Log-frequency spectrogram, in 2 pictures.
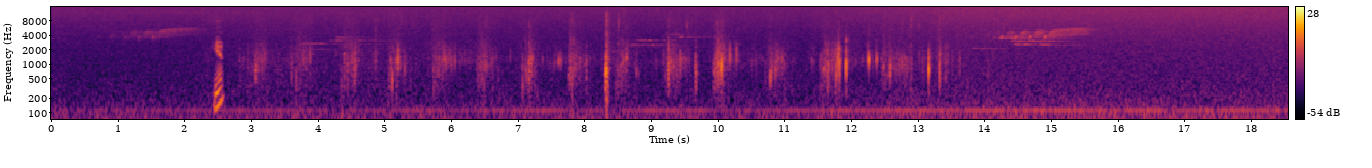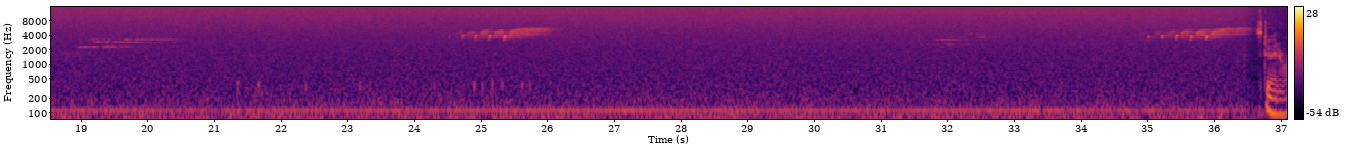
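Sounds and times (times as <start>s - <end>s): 
low rumble: 0.0s - 37.0s
black-throated blue warbler song at Allegheny: 0.8s - 16.8s, 18.4s - 20.7s, 24.3s - 26.4s, 31.4s - 36.8s
speech: 2.4s - 2.7s, 36.8s - 37.0s.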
